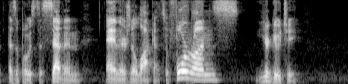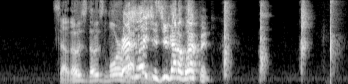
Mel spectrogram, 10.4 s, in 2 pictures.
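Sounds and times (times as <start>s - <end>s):
speech: 0.1s - 4.6s, 6.0s - 8.5s
golf clap: 8.0s - 10.4s.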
